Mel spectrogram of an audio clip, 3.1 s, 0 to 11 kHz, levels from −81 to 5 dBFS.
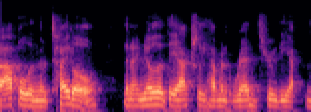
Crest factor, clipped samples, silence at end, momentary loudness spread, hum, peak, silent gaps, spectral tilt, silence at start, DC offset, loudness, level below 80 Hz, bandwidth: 16 dB; under 0.1%; 0 s; 8 LU; none; 0 dBFS; none; -7.5 dB/octave; 0 s; under 0.1%; -17 LUFS; -42 dBFS; 7.4 kHz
